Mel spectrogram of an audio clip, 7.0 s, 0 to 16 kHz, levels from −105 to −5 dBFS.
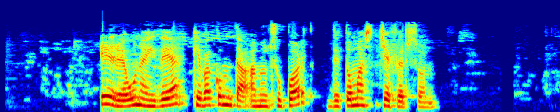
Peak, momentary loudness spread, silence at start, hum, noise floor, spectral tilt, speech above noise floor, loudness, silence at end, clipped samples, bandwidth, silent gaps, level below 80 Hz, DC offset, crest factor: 0 dBFS; 12 LU; 1.25 s; none; -61 dBFS; -6 dB/octave; 47 dB; -14 LUFS; 1.6 s; under 0.1%; 7.4 kHz; none; -58 dBFS; under 0.1%; 16 dB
